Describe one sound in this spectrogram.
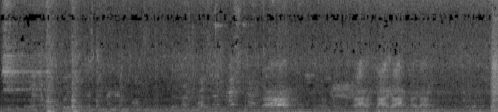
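A steam locomotive chuffs and rumbles slowly closer.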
